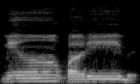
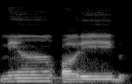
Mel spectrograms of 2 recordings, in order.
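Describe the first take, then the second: No difference in how they are said.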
